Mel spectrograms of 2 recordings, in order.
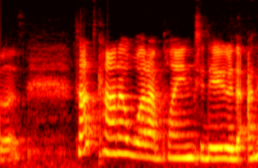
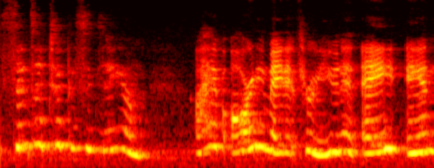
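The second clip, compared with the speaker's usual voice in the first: high-pitched, near tears, rushing; giddy disbelief; 7 semitones higher than usual. Real, not acted. Vlogger telling viewers she passed, high giddy disbelief. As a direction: voice up high, on the edge of crying.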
